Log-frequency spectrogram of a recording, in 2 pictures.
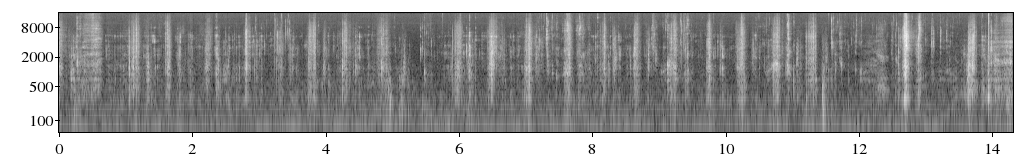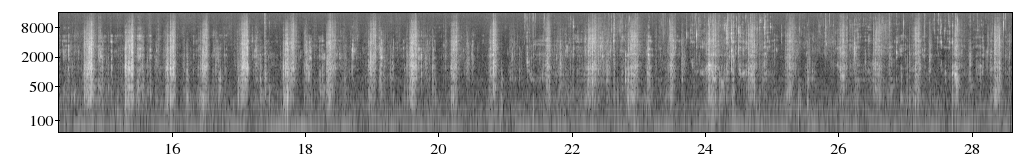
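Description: A person chewing a mouthful of curry with sliced green chili peppers right at the microphone: constant crunching and wet mouth clicks, with one louder crunch about halfway through.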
